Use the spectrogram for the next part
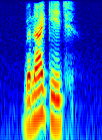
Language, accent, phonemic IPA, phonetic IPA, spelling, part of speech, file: Armenian, Eastern Armenian, /bənɑˈkit͡ʃʰ/, [bənɑkít͡ʃʰ], բնակիչ, noun, Hy-բնակիչ.ogg
- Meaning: inhabitant, resident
